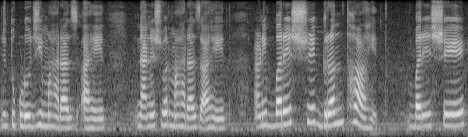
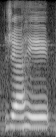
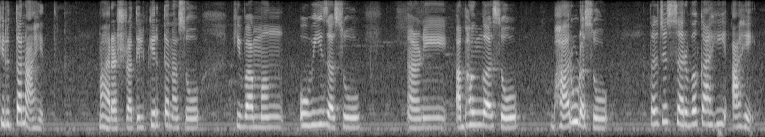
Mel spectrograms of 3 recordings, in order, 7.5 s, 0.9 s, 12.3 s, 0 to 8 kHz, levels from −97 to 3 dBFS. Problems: constant background noise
